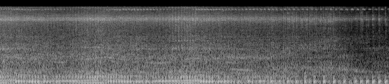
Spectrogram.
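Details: Yamaha Mio scooter after carburetor repair and setting for hesitation on first throttle, heavy fuel use and low power: revs rise cleanly without stumbling, then settle to an even idle putter; normal idle and revving.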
